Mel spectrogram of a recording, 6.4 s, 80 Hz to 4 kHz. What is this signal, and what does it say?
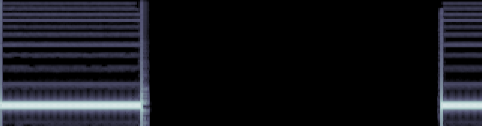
Ringback tone (North America), 440 + 480 Hz.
